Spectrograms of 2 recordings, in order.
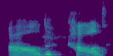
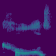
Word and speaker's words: cold: So when the O is followed by a consonant, you might think this word is spelled out called, but it's not. This word is cold.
